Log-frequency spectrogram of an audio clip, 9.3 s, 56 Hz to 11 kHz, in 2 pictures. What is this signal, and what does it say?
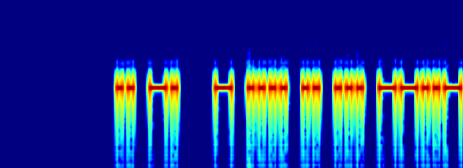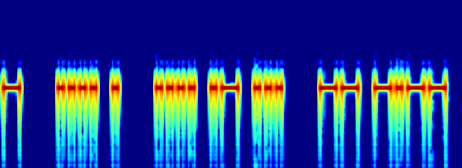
Morse code, heard as a keyed tone, about 22 wpm, 700 Hz. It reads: IN THIS, HE HAS MY
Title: Sentences from Top 1000 Words - Review Part 5 - 22wpm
